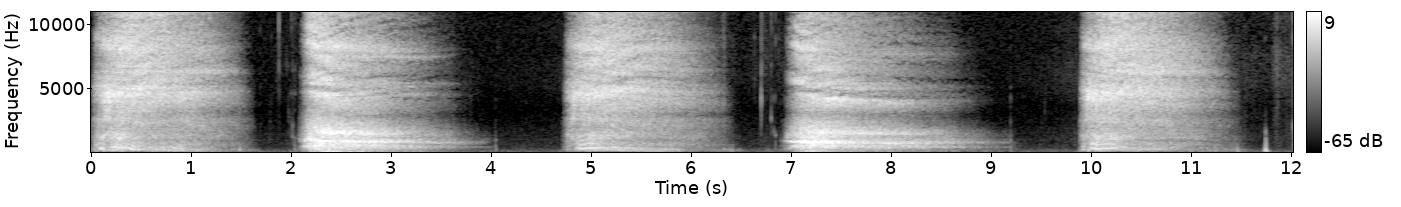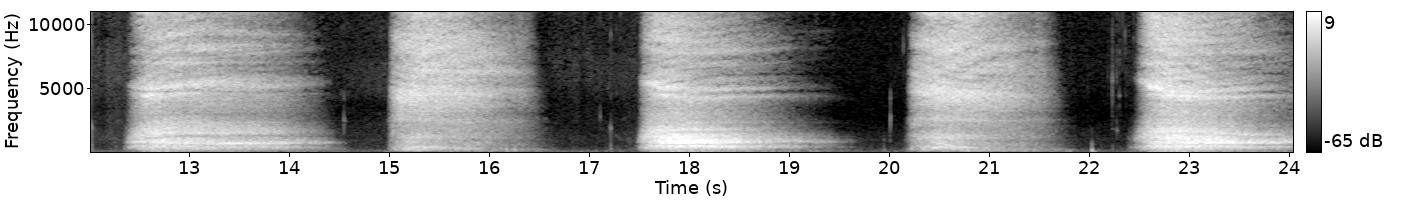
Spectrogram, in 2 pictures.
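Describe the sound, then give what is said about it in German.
Forceful breathing in through the nose and out through the mouth during a guided breathing exercise: ten loud, hissing breaths in a steady, even rhythm, each separated by a short pause, with no talking. “du 5-mal kräftig durch die Nase ein und durch den Mund aus.”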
